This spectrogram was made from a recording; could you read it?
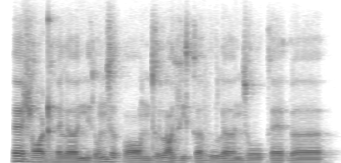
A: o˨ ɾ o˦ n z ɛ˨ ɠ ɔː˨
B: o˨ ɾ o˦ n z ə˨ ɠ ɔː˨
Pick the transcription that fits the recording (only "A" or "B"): B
